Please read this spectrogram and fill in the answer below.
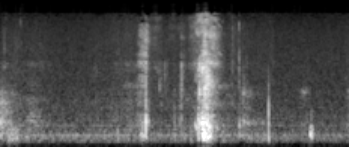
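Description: A sharp sneeze burst after a smaller one, with a few quiet sniffs and breaths in a quiet room; sneezing during an illness.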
